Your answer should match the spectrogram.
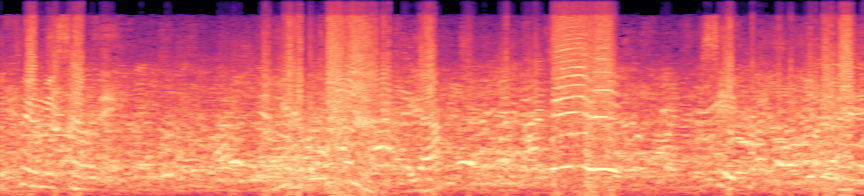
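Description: Close-up speech over dense crowd chatter in a busy room, with two brief high-pitched bursts about two and a half and four seconds in.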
